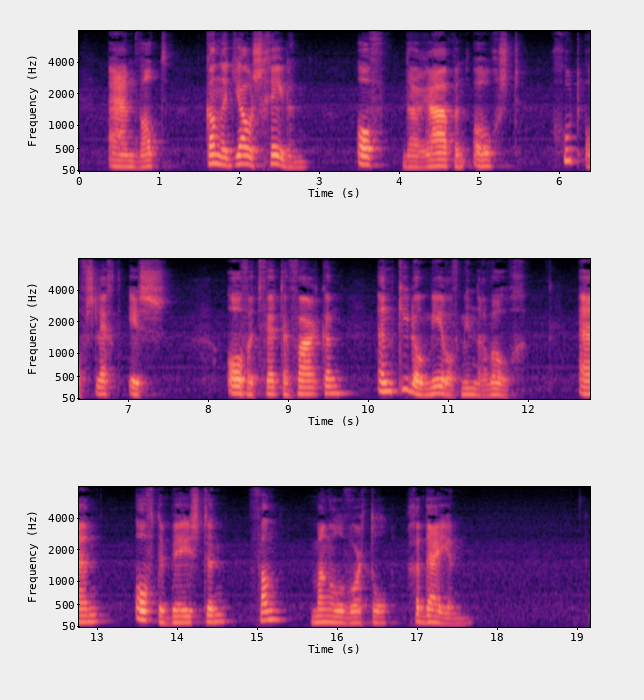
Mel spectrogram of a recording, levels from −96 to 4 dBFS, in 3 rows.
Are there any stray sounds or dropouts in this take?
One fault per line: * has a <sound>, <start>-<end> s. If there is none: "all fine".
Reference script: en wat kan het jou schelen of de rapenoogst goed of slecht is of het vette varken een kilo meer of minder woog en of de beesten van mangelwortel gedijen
all fine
